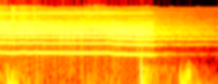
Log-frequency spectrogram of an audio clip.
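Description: A female tayub singer holding one long sung note through a microphone, the pitch sagging slightly before it stops about one and a half seconds in. A single low drum stroke sounds just before the note ends.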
